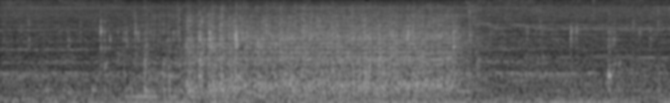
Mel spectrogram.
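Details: Steam injector overflow with the water valve too restricted; rushing, spitting hiss of water that swells then eases as flow splashes at the overflow; over-restricted water valve.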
